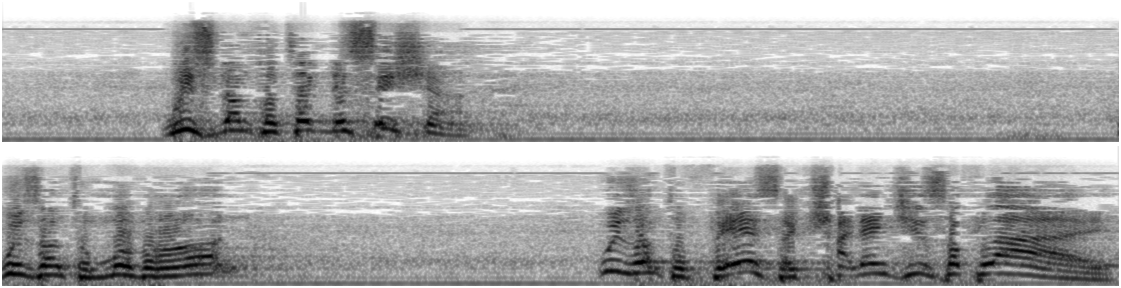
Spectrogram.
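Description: A man prays loudly and fervently through a loudspeaker in a large echoing hall.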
